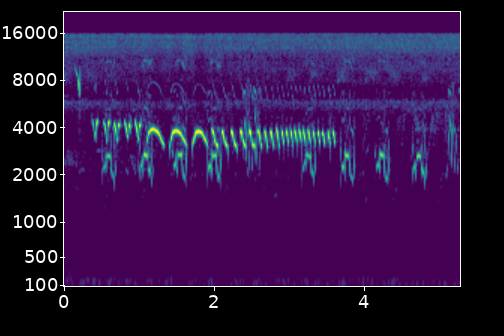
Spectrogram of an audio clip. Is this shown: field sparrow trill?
yes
